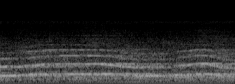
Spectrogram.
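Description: Children's choir singing, the voices holding long notes that rise and fall gently in pitch.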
